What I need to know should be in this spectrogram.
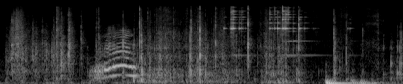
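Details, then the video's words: Pet cat indoors crunching dry cheese-flavoured treats: irregular dry clicks and crackles throughout, one short rising-falling meow-like tone near the start, and a dull thump toward the end in a small quiet room. "カリカリを食べる音[ASMR]Sounds eaten by a cat"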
